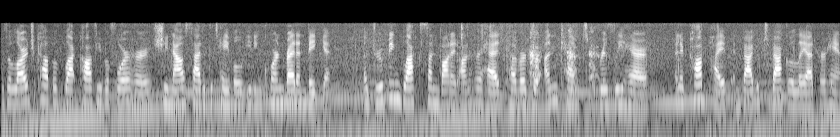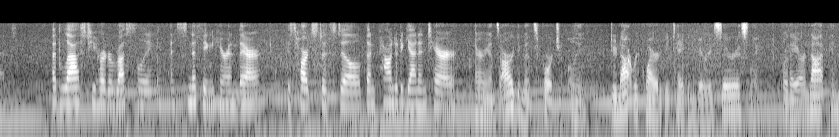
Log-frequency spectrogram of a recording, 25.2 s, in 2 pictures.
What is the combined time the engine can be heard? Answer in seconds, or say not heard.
25 s.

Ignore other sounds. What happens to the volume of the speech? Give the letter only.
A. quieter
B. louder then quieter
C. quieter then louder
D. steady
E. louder
D.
